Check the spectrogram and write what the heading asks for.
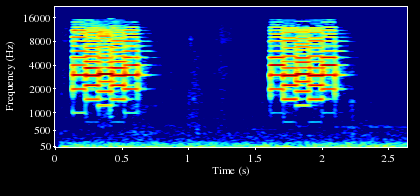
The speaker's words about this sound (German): Oh, Telefon.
